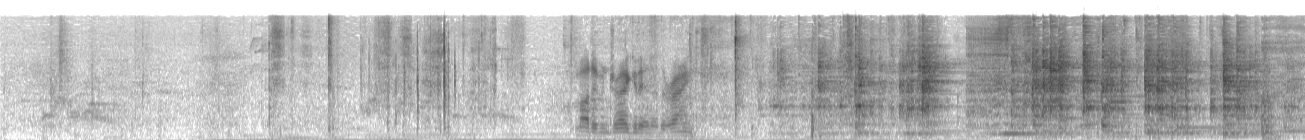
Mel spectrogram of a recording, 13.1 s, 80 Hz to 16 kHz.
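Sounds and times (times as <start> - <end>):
metal frame rattling on casters: 5.8 - 13.0.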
